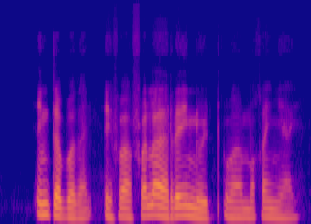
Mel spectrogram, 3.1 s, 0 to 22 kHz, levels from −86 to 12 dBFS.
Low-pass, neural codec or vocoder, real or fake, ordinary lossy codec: 19.8 kHz; autoencoder, 48 kHz, 32 numbers a frame, DAC-VAE, trained on Japanese speech; fake; Opus, 32 kbps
